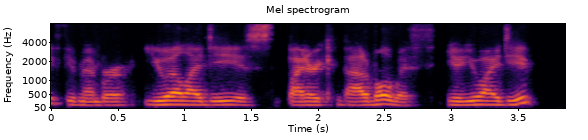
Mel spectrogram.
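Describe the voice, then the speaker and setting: The man speaks at a medium pitch. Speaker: software developer, meetup speaker. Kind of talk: technical talk. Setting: meetup with live audience. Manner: fast.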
